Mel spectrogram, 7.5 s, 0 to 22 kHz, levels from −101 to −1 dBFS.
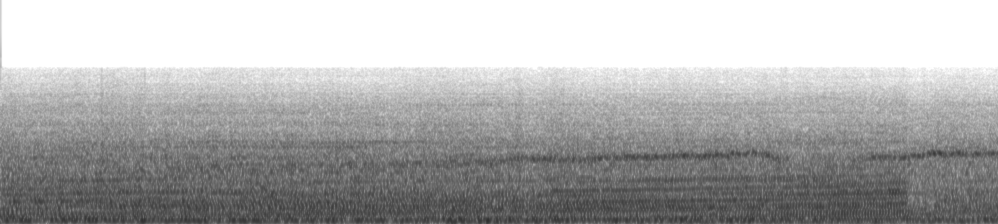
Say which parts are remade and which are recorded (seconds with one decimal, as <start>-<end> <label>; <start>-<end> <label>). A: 0.0-7.5 recorded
